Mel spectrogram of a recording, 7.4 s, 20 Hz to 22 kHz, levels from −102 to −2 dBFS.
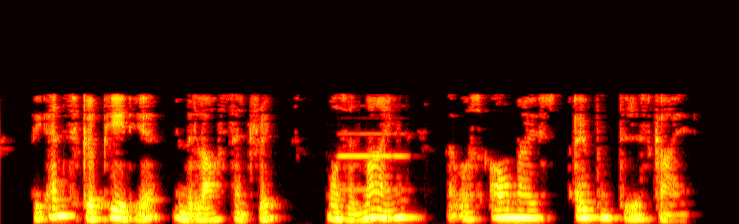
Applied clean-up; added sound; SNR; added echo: neural mask model RNNoise.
